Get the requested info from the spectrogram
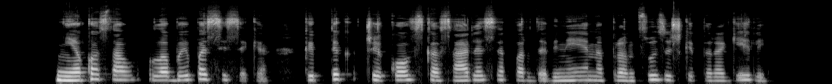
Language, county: Lithuanian, Panevėžys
